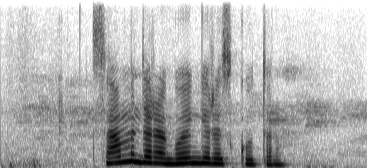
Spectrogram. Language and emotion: Russian, neutral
